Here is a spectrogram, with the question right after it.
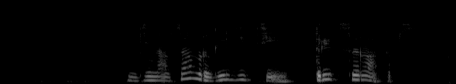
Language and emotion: Russian, neutral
